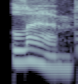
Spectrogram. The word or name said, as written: lamp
